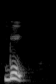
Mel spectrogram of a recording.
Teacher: 시옷을 탈락시키고 이렇게 기역만 발음이 되죠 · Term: 자음군 단순화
